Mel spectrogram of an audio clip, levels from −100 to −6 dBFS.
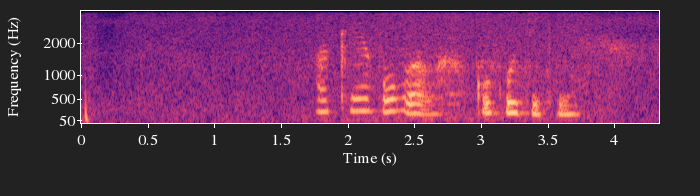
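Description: From 0.12 to 1.76 s, the room's background is replaced by a smooth, even hiss with none of its texture, sitting about 26 dB below the loudest speech and about 2 dB lower than the real background around it. This is comfort noise in place of the background, likely from discontinuous transmission, where the sender went quiet and the receiver synthesised filler noise. Unlike a noise gate or suppressor, the pause is filled with a uniform, artificial bed rather than going silent or pumping.

From 2.0 s to the end of the clip there is a feedback echo between two devices. The speech returns at a fixed spacing of roughly 0.3 s, with its loudest return about 23 dB below the direct speech. Each return is thinner and more ringing than the last, heard within the narrow band that stops at 4 kHz. The regular repeating spacing and the growing coloration set it apart from ordinary room reverberation, which smears into a smooth tail.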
